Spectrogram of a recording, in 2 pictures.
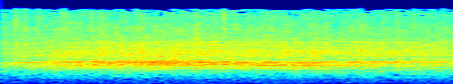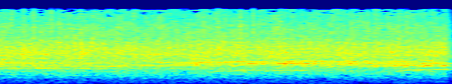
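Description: Audience applauding after a stand-up set, strongest about a second in and easing off slightly.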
